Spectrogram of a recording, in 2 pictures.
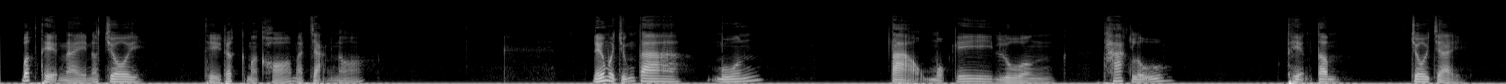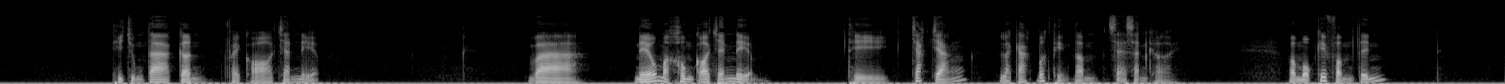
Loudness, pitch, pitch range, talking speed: -24 LUFS, 100 Hz, 80-120 Hz, 115 wpm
